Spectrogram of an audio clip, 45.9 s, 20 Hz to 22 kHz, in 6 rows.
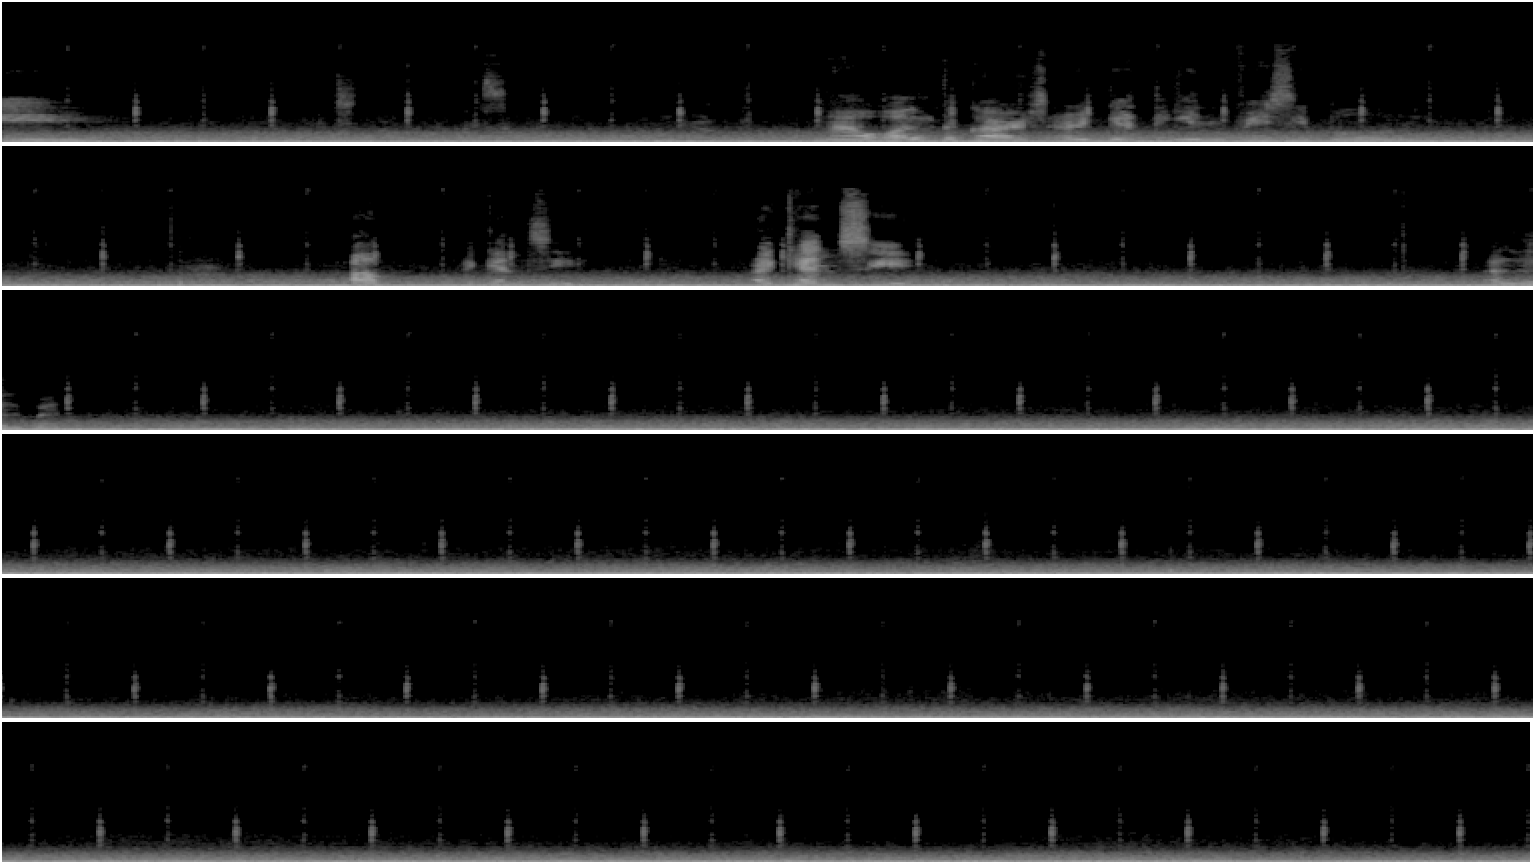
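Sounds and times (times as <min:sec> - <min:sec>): car engine and tyres rumbling: 0:00.0 - 0:45.9
indicator ticking: 0:00.0 - 0:45.9.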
